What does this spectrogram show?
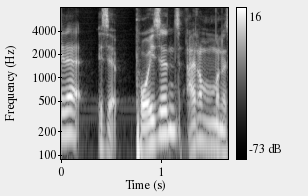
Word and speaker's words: Poisson: Is it Poisons? I don't want to say Poison. Without you. Poisson's reconstruction Poisson Right, cuz Fontaine has a lot of like French sounding names, right?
